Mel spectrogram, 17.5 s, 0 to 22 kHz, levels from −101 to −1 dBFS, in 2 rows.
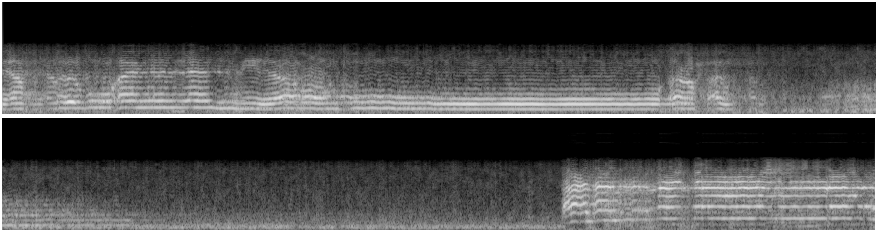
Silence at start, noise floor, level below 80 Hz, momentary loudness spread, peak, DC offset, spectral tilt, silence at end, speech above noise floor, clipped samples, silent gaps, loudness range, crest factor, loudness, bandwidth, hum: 0 s; -41 dBFS; -50 dBFS; 24 LU; -4 dBFS; under 0.1%; -10.5 dB/octave; 0 s; 22 dB; under 0.1%; none; 24 LU; 16 dB; -18 LUFS; 4.5 kHz; none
